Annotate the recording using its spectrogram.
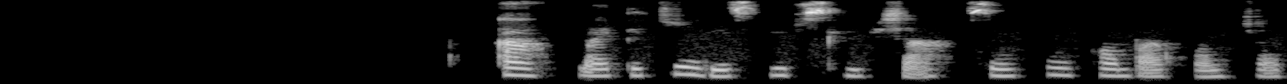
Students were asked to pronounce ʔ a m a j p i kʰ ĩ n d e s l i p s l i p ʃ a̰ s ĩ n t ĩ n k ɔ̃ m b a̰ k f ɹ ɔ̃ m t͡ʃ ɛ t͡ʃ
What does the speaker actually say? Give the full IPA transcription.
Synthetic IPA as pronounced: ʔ a m a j p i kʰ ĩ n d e s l i p s l i p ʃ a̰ s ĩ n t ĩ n k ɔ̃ m b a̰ k f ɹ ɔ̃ m t͡ʃ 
